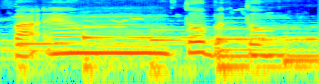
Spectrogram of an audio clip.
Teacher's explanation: memberikan contoh bacaan Ikhfa yang pertama adalah kwebek Tum itu ada huruf nun sukun bertemu dengan huruf Ta Maka huruf nun sukun nya dibaca samar atau dengung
